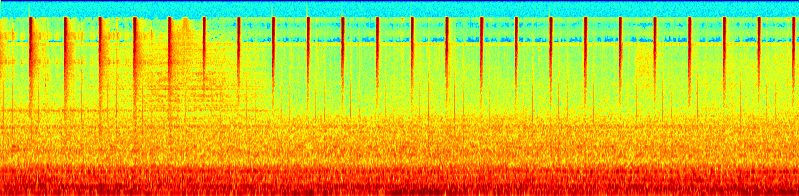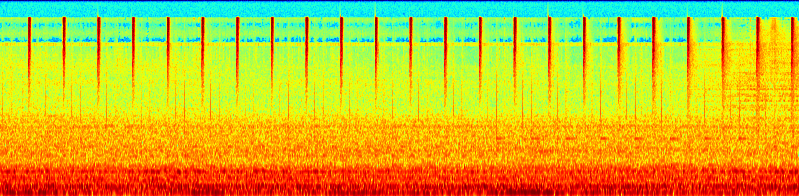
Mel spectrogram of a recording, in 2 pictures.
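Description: Steady low rumble of a car's engine and tyres heard inside the cabin while driving at road speed, with music playing over it that has an even ticking beat about twice a second.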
